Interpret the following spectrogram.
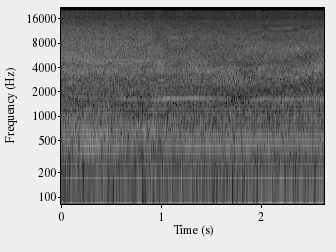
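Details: Cold engine idling, camera on the fan side away from the exhaust: fan pulls a steady heavy rush of air across the radiator; fan clutch stays engaged when cold instead of freewheeling, before clutch replacement.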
